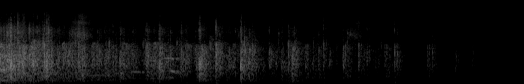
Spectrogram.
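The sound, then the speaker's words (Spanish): Applause from a church audience clapping in praise to the Lord at a Spanish-language service, a dense burst that thins and fades, ending in a few last scattered claps. “Dele un aplauso de alabanza al Señor.”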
